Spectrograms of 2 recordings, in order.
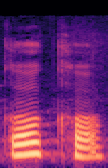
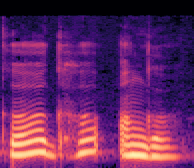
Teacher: जिसमें कंपन हो वो घोष या सघोष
